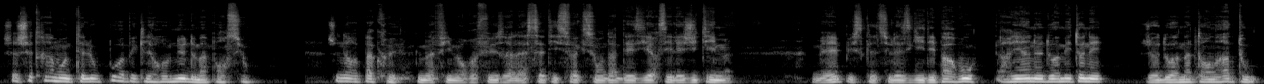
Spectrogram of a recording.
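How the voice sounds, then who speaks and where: A man's voice: on the low side, fairly quick, mellow, slightly rough. A man reading aloud, voicing a greedy, scheming older countess who speaks in indignant reproaches.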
